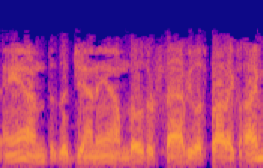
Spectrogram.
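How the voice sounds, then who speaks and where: Against noticeable background noise, a man speaks in a very deep, low voice with fairly even intonation. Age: 60s. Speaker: webinar host. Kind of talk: business presentation.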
